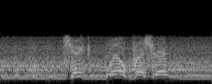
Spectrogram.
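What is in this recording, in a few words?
damaged oil mood low, speech English; War Thunder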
